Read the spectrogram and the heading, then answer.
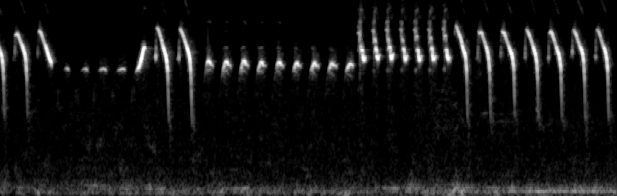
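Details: Captive-training recording of white-headed munia song: descending whistled notes, a soft level piping series, repeated short chirps, then a rapid high twittering burst and more falling whistles.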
